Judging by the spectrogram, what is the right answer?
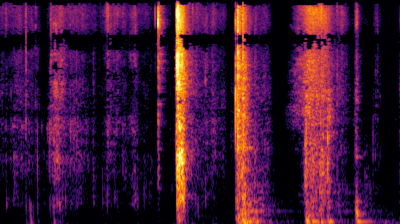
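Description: Camera being handled and set in place: several sharp knocks and thumps with rustling between them, loudest from about two seconds in.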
